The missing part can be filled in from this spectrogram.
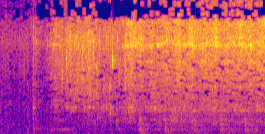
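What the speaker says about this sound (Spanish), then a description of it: "Ahora le vamos añadiendo la leche fría." Cold milk pours into a béchamel sauce for a meat and cheese lasagna, a steady liquid trickling and splashing that grows slightly louder partway through, heard alone without talk.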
